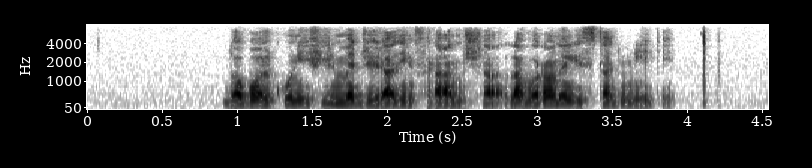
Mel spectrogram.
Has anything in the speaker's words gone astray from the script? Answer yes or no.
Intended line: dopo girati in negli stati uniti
yes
